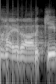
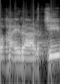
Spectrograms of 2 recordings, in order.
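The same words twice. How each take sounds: First: हायरार्की with a hard "k" in the last syllable; hard K variant. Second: हायरार्ची with "ch" in the last syllable; CH variant. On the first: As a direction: say हायरार्की ending in "kee". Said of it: "कई लोग हायरार्की भी बोलते हैं". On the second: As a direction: say हायरार्ची ending in "chee". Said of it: "कुछ लोग इसको हायरार्ची भी". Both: Shown as a demonstration.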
